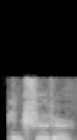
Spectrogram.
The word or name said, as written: intruder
